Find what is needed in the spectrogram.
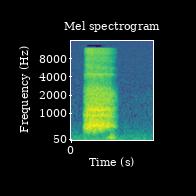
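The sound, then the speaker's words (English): A person imitates an exhale with one short, airy breath burst of about half a second, alone and without words. “And as I finished a story, he would like exhale. He would just be like,”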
